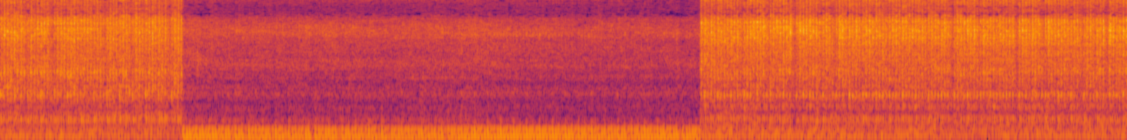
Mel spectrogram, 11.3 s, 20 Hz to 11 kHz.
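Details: 1978 Triumph Spitfire 1500, jump-started after trouble starting after two weeks. After idling, a pop on revving, then a loud blatty tractor-like rumble at idle and under revs; it drives normally. Owner suspects an exhaust leak.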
